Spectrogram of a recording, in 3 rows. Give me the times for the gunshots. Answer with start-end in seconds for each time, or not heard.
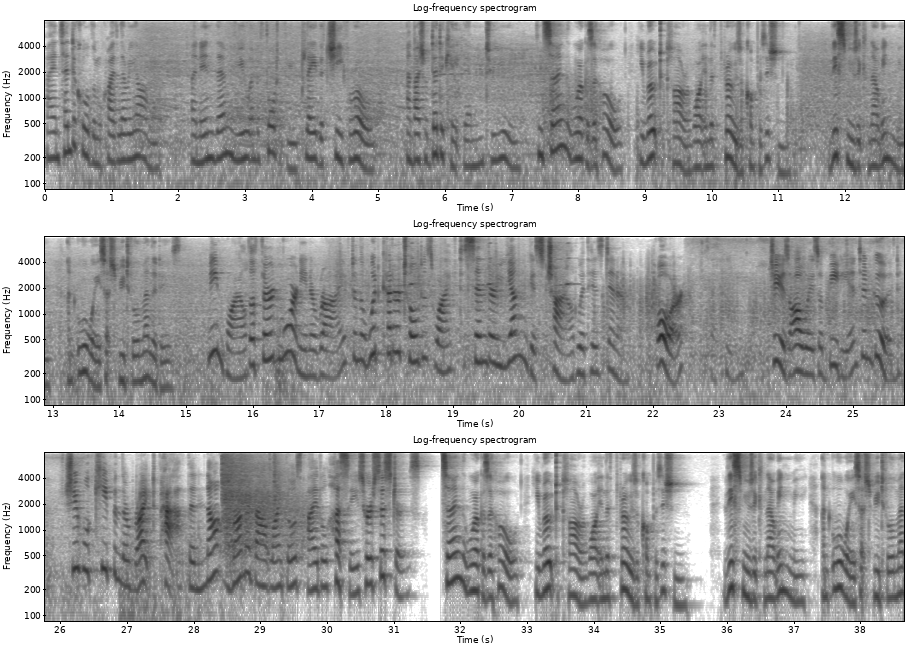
28.4-29.8.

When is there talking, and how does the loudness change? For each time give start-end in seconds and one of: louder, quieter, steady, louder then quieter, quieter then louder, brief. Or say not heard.
0.0-38.6 steady.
